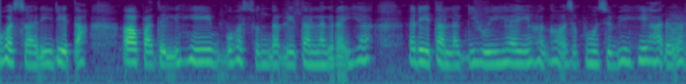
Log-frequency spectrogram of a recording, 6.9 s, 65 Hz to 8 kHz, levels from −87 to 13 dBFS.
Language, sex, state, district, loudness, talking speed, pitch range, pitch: Hindi, female, Maharashtra, Sindhudurg, -26 LUFS, 155 wpm, 205-235 Hz, 220 Hz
